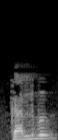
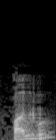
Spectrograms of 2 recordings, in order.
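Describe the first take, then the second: First: کلب with a light front k; plain k sound. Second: قلب with a deep throat qaf; deep Arabic qaf. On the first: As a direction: say کلب with an ordinary k. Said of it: "قلب نہ کہہ کر کے کلب کہہ دیں". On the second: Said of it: "اگر اس قا کو ہم قا نہ پڑھ کے". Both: Shown as a demonstration.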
